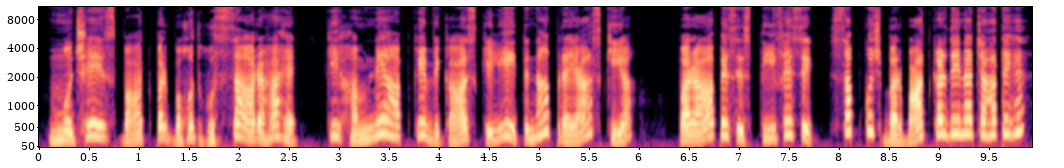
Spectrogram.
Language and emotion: Hindi, angry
